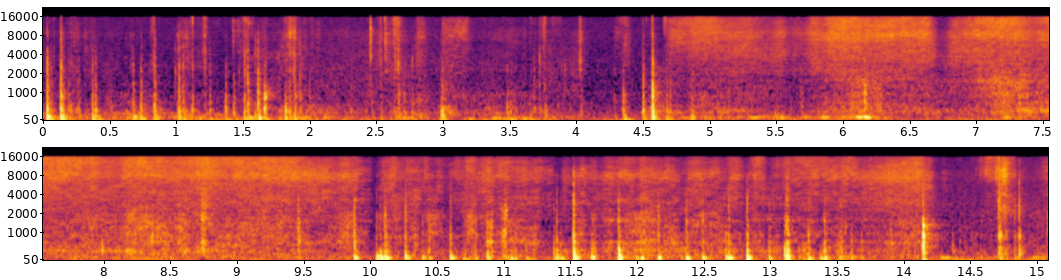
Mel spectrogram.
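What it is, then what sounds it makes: Cardboard puzzle box being scratched. A glossy printed cardboard Harry Potter jigsaw puzzle box is turned front and back while fingertips and long nails rub and scratch across its surface. Soft, irregular scratches and light taps give way to a steady, quiet rubbing hiss in the middle. Sharper clicks and taps return toward the end.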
